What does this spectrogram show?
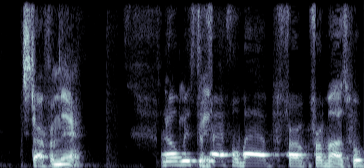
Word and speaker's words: Fathelbab: Fathelbab. And there's been numerous others. Really, the last name is phonetic, so exactly how it looks is how it's pronounced, Fathelbab. But I've heard father, dad, father bag, Fathelbag.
